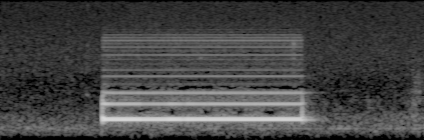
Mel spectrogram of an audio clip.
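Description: Telephone ringback tone over a mobile phone's speakerphone: one steady ring lasting about two seconds, starting about a second in. The call is still ringing at the other end, unanswered.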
